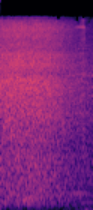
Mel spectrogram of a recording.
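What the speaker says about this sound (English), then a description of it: "There is a tremendous amount of power in an ocean wave" Ocean waves rolling in off the British Columbia coastline, a steady broad wash of surf noise that stays loud and close throughout, with no voices.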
